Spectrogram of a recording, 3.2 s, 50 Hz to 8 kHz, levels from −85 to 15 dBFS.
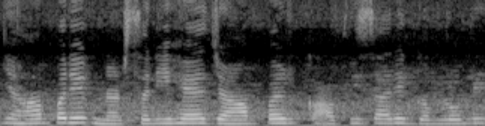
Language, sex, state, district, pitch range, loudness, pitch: Hindi, female, Delhi, New Delhi, 250-275 Hz, -16 LUFS, 265 Hz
